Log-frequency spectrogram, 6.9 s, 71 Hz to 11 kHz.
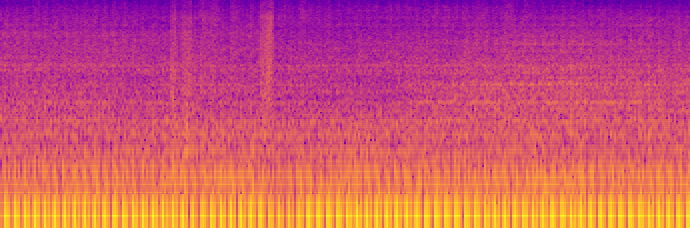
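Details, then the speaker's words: Honda Rincon 650 ATV after rebuild with new cam, cold start in freezing rain; cold-blooded, needs revving to warm up, carb needs fresh gas and cleaning. Even, deep single-cylinder thump about 3.5 beats per second, steady, no knocking; normal cold idle. "She's cold blooded though. She doesn't like starting up when it's cold. We got to sit there and kind of rev it up until it warms up a bit."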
